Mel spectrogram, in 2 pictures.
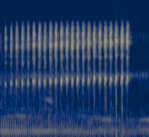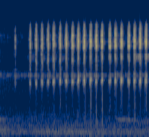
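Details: Walang kecek grasshopper, a clear recording meant as master sound for songbirds, gives a fast train of dry, high, rasping pulses, pauses about a second, then resumes the same steady ticking rhythm.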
